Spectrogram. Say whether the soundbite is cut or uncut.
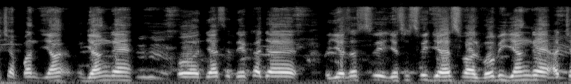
uncut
